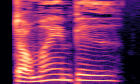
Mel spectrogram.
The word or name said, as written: dommerembede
